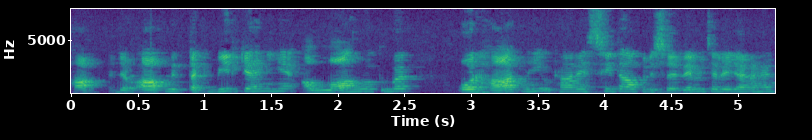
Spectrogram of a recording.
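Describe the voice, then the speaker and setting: Male recitation teacher, higher pitch, patient and methodical, keeps asking "okay?", slightly dull lo-fi sound. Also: slight background noise. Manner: explains patiently, then recites verses slowly and louder; checks in often with a questioning "okay?". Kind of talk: tajweed lesson. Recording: echoey, slightly dull recording.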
